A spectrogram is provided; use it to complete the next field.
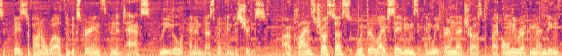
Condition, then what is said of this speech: No condition.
